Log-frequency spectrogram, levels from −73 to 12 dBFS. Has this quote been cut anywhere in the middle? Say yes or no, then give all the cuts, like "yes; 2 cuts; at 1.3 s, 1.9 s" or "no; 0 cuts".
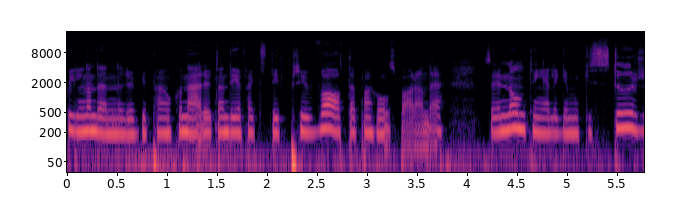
no; 0 cuts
